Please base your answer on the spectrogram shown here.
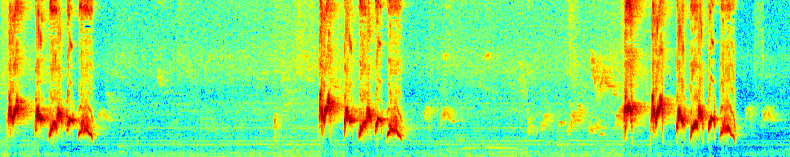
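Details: {'caption': 'Red-whiskered bulbul song from Thailand, played to teach birds: three repeated phrases of five clear, descending whistled notes at about three-second intervals, faint chirps in the background.'}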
